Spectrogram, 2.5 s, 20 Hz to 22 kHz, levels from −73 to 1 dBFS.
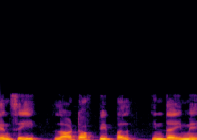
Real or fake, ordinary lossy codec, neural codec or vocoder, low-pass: real; none; none; 7.2 kHz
